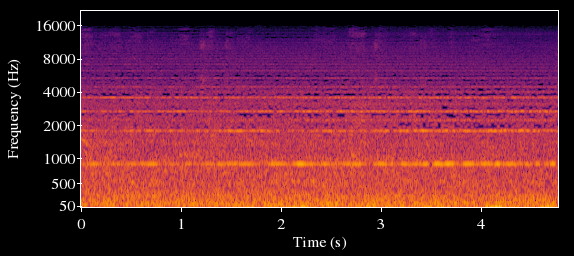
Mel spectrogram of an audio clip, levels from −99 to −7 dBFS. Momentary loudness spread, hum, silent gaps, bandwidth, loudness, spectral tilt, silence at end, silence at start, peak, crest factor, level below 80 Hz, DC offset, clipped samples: 2 LU; none; none; 15.5 kHz; -29 LUFS; -5.5 dB/octave; 0 s; 0 s; -14 dBFS; 14 dB; -36 dBFS; under 0.1%; under 0.1%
